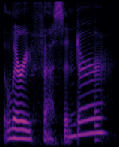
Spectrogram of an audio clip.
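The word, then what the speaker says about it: Fessenden: Ty West has a little bit of help from a producer named Larry Fessender. I think I'm saying it right. I keep wanting to be. It looks like Fassbender. So, like, that's what I think it is.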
